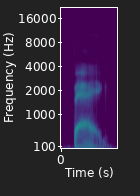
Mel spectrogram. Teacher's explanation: bag with a rising tone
